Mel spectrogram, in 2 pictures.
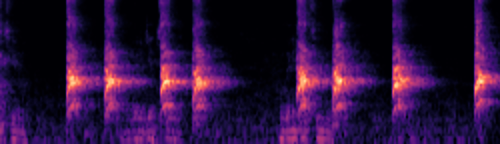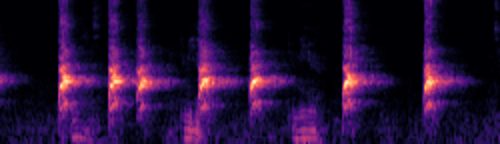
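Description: Small white dog barking: a run of short, sharp barks, often two in quick succession. These are demand barks aimed at the person holding out a cookie.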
